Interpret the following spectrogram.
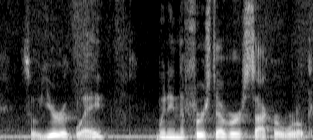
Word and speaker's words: Uruguay: which country that is so that is Uruguay or pronounced Budig why more locally there they won the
